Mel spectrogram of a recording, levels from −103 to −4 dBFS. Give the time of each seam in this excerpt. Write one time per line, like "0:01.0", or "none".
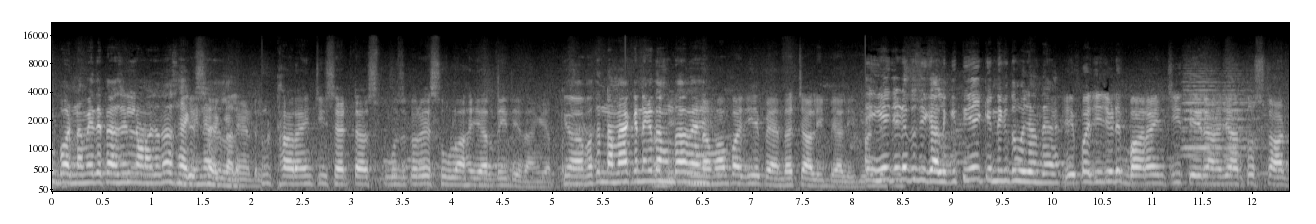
0:02.1
0:08.0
